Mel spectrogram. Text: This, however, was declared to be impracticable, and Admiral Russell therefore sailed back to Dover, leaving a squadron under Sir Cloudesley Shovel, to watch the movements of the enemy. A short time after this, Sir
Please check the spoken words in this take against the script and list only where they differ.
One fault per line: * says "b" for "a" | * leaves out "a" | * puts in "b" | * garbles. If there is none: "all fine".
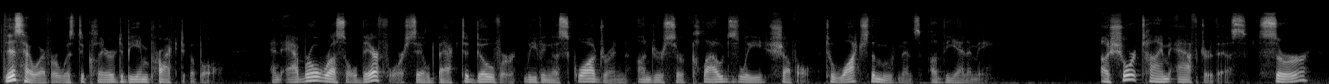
all fine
